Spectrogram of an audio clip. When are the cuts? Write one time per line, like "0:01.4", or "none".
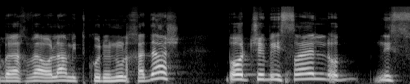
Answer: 0:01.3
